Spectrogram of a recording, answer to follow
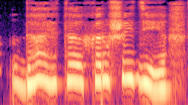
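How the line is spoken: Quiet, embarrassed agreement. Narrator (Russian): согласилась Марианна тихим и смущенным голосом

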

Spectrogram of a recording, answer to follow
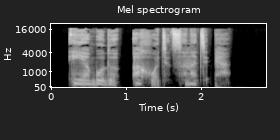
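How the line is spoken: Whisper. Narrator (Russian): прошептал он

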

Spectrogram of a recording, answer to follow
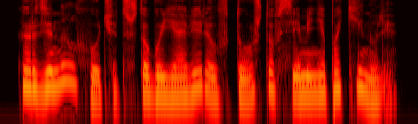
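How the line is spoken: Quiet. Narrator (Russian): тихо сказал

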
